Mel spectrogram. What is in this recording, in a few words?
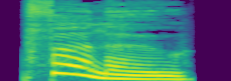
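"furlough", British English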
